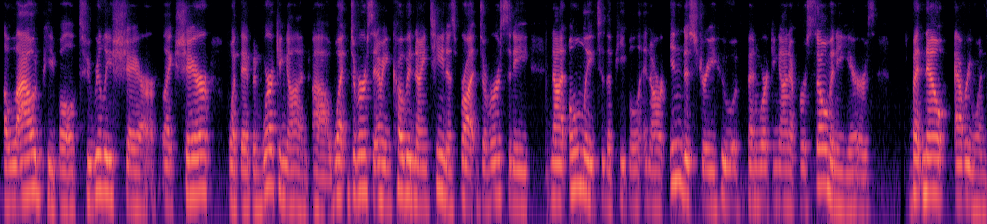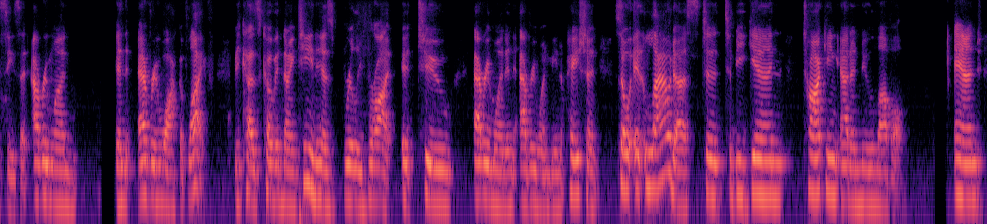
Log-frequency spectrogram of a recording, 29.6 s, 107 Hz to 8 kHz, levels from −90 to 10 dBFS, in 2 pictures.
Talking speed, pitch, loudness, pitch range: 155 wpm, 165 Hz, -24 LUFS, 150-185 Hz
